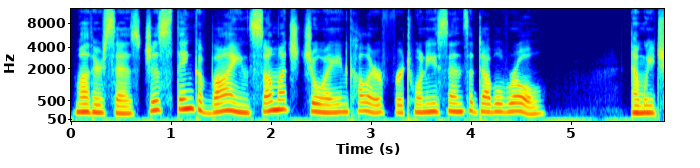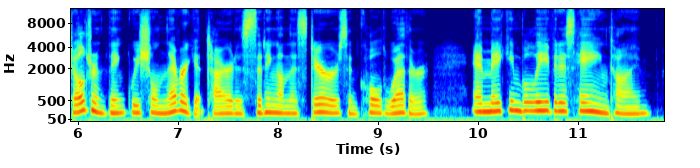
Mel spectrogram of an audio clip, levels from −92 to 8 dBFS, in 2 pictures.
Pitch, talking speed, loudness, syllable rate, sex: 195 Hz, 205 wpm, -16 LUFS, 5.1 syllables/s, female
